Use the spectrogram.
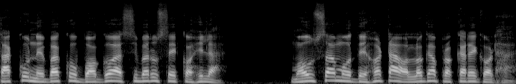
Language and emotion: Odia, neutral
